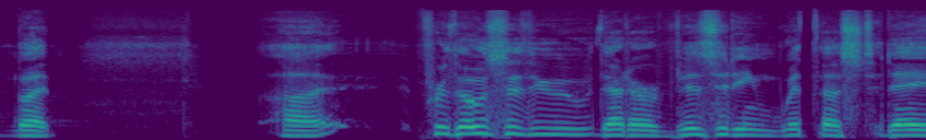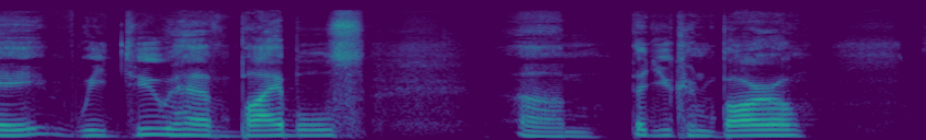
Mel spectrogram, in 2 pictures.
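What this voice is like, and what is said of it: Unusually deep, under-the-weather voice. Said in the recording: “tell by my voice, it's a little bit more deeper than normal... the junk that's been going around, I'm fighting through that”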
